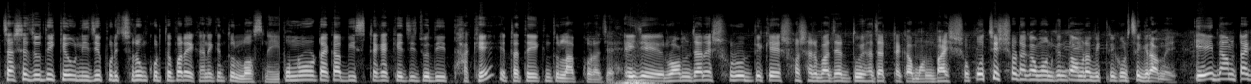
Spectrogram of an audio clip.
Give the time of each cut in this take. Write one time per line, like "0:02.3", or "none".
0:02.7
0:06.2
